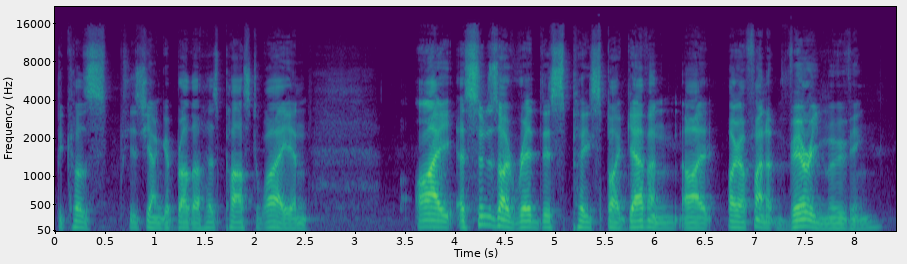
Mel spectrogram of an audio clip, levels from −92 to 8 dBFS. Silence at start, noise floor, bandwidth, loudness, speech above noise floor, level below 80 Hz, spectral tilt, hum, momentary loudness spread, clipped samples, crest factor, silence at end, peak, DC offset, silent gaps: 0.05 s; -59 dBFS; 16 kHz; -25 LUFS; 34 dB; -52 dBFS; -4 dB/octave; none; 11 LU; under 0.1%; 22 dB; 0.15 s; -4 dBFS; under 0.1%; none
